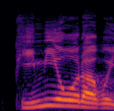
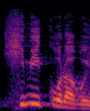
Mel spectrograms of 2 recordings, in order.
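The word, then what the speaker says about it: 卑弥呼: 좀 분분합니다 그렇지만 외국의 여왕이 비미오라고 있는데 이제 힘입고라고 읽죠 근데 173년에 들어왔다 신라로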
